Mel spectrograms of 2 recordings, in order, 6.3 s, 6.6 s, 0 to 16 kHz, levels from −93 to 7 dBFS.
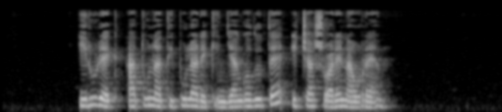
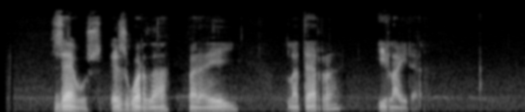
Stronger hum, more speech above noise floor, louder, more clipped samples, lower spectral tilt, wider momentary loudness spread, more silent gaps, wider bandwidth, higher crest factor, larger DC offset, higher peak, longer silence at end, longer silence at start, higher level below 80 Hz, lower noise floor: neither; first, 54 dB vs 37 dB; about the same, -23 LUFS vs -25 LUFS; neither; second, -4 dB/octave vs -5.5 dB/octave; second, 4 LU vs 17 LU; neither; about the same, 11.5 kHz vs 11 kHz; second, 20 dB vs 26 dB; neither; about the same, -4 dBFS vs -2 dBFS; about the same, 1.45 s vs 1.35 s; first, 1 s vs 0.65 s; second, -68 dBFS vs -52 dBFS; first, -76 dBFS vs -61 dBFS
